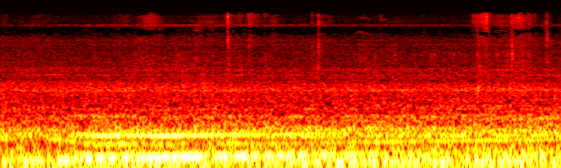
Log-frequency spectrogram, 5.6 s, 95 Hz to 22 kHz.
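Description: Engine and road noise of a 2010 Chevrolet Equinox heard from inside the cabin while driving, a steady low drone that grows stronger about a second in and eases off past the middle. The owner offers the moment to hear the six-speed automatic shifting, which he calls perfect.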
